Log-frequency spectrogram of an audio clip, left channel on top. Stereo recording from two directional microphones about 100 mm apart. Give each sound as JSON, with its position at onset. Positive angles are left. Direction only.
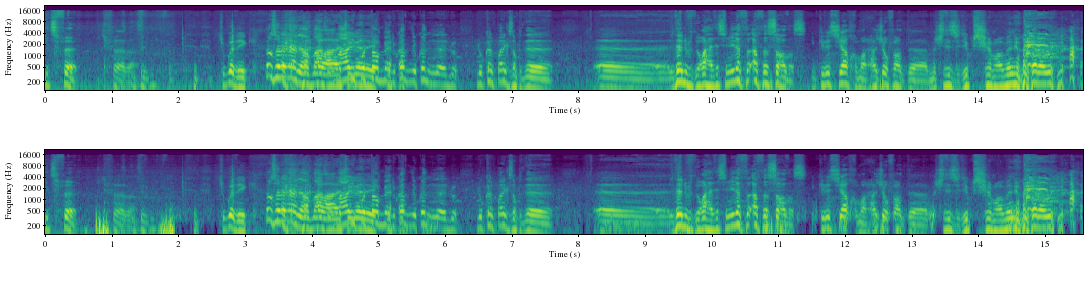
{"t": 0.0, "sound": "speech", "side_deg": -5}
{"t": 1.0, "sound": "speech", "side_deg": -20}
{"t": 2.6, "sound": "speech", "side_deg": -25}
{"t": 3.3, "sound": "a man's voice", "side_deg": -10}
{"t": 3.7, "sound": "speech", "side_deg": 0}
{"t": 4.2, "sound": "a man's voice", "side_deg": -15}
{"t": 14.6, "sound": "speech", "side_deg": -10}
